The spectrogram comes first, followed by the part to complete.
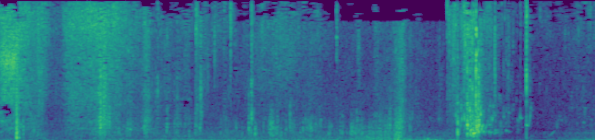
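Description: Handling rustle, then a cisco herring splashing into the water of an ice-fishing hole as it is released, the loudest sound coming about three and a half seconds in. There is a sharp click right at the start.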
